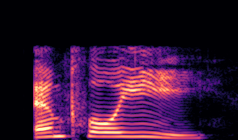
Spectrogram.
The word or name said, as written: employee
